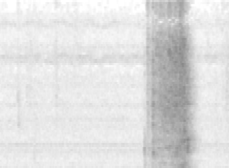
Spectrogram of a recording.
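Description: A ballpoint pen drawn in one quick stroke along a metal ruler on a wooden blank: a single scratching scrape of about half a second, near the end.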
